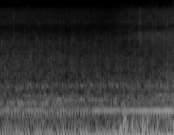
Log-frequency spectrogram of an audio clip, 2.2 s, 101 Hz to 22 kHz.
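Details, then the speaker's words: MG TF petrol engine after restoration, idling about 15 minutes and almost up to temperature: steady, even low hum with no stumbles, no engine warning, manifold smoke gone; owner notes an unidentified mechanical rattle underneath. "okay right so she's been ticking over for about 15 minutes almost up to temperature oil starting to move so she's getting up to temperature still no sign of engine any engine warning"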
